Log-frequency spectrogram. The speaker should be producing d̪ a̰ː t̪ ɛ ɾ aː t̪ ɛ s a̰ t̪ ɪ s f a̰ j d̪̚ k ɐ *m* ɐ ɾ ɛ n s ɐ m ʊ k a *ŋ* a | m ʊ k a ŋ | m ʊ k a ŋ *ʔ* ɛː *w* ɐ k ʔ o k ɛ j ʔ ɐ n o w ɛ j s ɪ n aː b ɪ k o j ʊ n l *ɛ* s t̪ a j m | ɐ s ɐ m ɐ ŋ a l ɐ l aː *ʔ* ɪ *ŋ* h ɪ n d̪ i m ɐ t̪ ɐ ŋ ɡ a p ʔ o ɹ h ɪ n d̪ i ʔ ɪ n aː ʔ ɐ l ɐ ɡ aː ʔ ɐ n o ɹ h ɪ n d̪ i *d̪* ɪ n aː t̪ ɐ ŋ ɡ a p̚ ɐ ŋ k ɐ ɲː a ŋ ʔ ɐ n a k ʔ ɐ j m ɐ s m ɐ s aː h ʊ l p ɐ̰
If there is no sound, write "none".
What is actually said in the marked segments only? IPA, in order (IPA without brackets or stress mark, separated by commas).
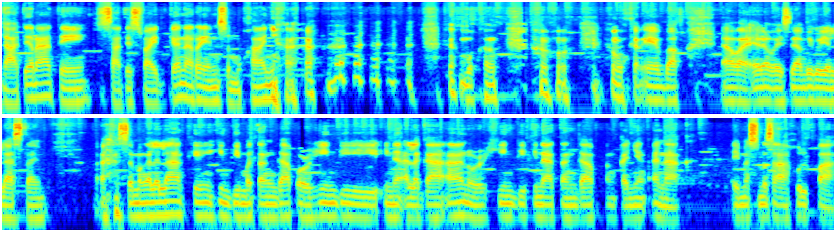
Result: n, ɲ, ʔ, b, a, k, ŋ, t̪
